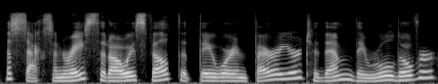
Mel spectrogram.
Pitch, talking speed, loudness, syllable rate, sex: 195 Hz, 205 wpm, -16 LUFS, 4.9 syllables/s, female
